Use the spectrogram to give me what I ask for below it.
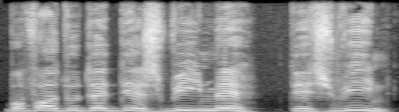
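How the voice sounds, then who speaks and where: A shrill rowdy young street guy. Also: lively intonation, dry recording, studio quality. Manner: shouting in slang. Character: rowdy young man, loud boastful street slang.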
